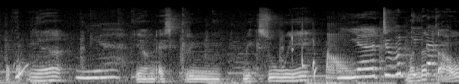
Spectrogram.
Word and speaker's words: Mixue: Guys, ini ngomong-ngomong katanya di sini bacanya itu bukan Mixway, guys, tapi Mixway. Mixway gitu ya.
